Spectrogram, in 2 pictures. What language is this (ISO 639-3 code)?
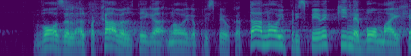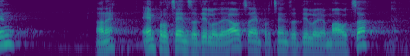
slv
